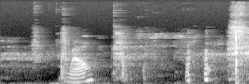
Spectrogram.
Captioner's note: laughs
